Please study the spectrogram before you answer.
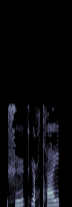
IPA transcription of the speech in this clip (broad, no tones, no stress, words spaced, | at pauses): ʃøkʰyħtʰaɪ̯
